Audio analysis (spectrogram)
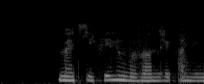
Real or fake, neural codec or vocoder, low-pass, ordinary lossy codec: fake; codec, 24 kHz, 1.5 kbps, HILCodec; 7.2 kHz; Opus, 16 kbps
